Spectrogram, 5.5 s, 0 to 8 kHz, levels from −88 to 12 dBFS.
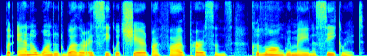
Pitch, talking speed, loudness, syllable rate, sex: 190 Hz, 165 wpm, -18 LUFS, 4.7 syllables/s, female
